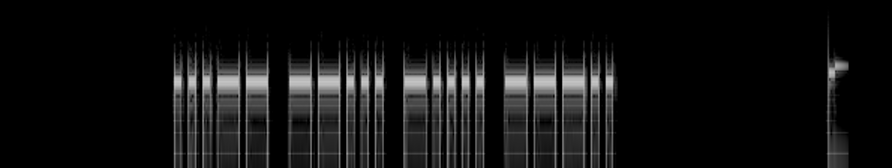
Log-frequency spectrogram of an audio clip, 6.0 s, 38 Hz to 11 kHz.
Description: Morse code, heard as a keyed tone, about 25 wpm, 700 Hz. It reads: 3768
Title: Numbers - 4-Digit 25wpm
